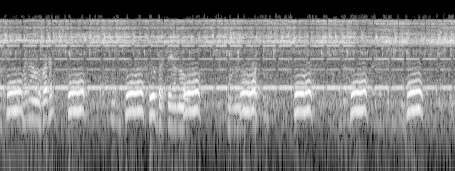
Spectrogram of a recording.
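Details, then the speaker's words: Infant in the ER with severe upper airway obstruction, anxious breathing with suprasternal and subcostal retractions, held on caregiver's lap during nebulization: harsh, high-pitched noisy breaths about once a second, typical laryngotracheobronchitis (croup) inspiratory stridor. "so this file has severe Strider because of the upper Airway obstruction and you can hear the quality of the Strider which is quite harsh so this is a typical altb Strider"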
